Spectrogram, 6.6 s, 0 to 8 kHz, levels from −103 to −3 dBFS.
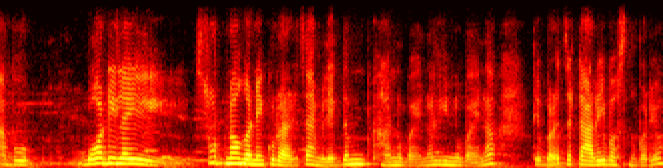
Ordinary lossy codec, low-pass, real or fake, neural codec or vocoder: Opus, 32 kbps; 7.2 kHz; real; none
